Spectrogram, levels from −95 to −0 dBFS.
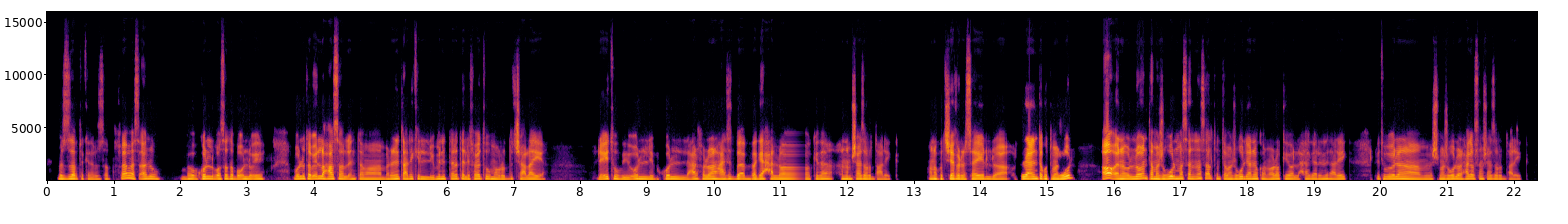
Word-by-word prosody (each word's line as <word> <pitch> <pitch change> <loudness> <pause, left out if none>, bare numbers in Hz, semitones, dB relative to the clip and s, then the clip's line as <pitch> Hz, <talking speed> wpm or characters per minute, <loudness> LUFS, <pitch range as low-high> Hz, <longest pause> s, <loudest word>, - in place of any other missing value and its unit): بالضبط 165 +1 0
كده، 150 -3 -8
بالضبط. 150 +2 -10
فباسأله 190 -5 0 0.3
بكل 165 +3 0
بساطة 170 +1 0
باقول 165 +1 -1
له 160 - -1
إيه، 160 0 -2 0.4
باقول 175 - 0
له: 195 - +1
"طَب 180 -2 +2
إيه - - +2
اللي 195 -1 +4
حصل؟ 180 -2 +1
أنت 150 0 -4
ما 145 -1 -3
ما 140 +1 -6
رنّيت 170 +3 +1
عليك 175 +3 -1
اليومين 155 +1 -1
ال3 175 +1 -2
اللي 160 -3 0
فاتوا 175 +2 -1
وما 160 -3 -1
ردّيتش 155 +3 -3
عليّا." 145 0 -1 0.8
لقيته 175 +4 +2
بيقول 155 +3 -1
لي 155 -3 -1
بكل 150 +1 -2
عارفة 160 +4 -2
اللي 165 +1 +2
هو - - +4
أنا 165 -3 +2
حسّيت 160 +3 -2
بقى 165 +1 +1
ببجاحة 155 +2 +1
اللي 150 0 -1
هو 155 -1 -3
كده. 160 +3 -4
"أنا 160 0 +1
مش 160 +1 +1
عايز 160 0 0
أرُد 155 -1 -3
عليك، 65 0 -10 0.4
أنا 155 -1 +2
كنت 155 -1 -3
شايف 155 0 +5
الرسايل." 155 +2 +2 0.4
قُلت - - -25
له: 175 - +6
"يعني 175 0 +10
أنت 185 +1 +3
كنت 170 -3 0
مشغول؟" 170 +11 +4 0.4
آه. 235 - +9
أنا 165 0 +4
اللي 170 +2 +3
هو 200 - +5
أنت 205 -3 0
مشغول 175 +2 +3
مثلًا؟ 195 0 0
أنا 195 - -1
سألته: 205 -1 -4
"أنت 180 -2 -4
مشغول 160 +4 -1
يعني 175 0 +2
وكان 160 -4 -4
وراك 170 +5 -3
إيه؟ 165 - -1
والّا 155 -2 -4
حاجة، 165 -1 -5
رنّيت 155 +2 -4
عليك." 160 +2 -4 0.4
لقيته 175 0 -6
بيقول 170 0 +1
لي: 180 - +2
"أنا 160 -4 +1
مش 145 +2 -4
مشغول 155 +3 -1
ولا 160 - 0
حاجة، 170 +3 0
بس 175 - -3
أنا - - -3
مش 165 0 -4
عايز 160 0 -4
أرُد 150 0 -8
عليك." 145 - -11
165 Hz, 240 wpm, -21 LUFS, 155-175 Hz, 0.8 s, يعني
